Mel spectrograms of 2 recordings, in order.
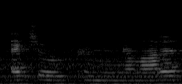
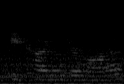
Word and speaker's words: Echinodermata: Its scientific name is Lespetarius hisactus, and its phylum is Echinocnermata. I know it's been said before, but apparently I'm losing. How do you say it? Echinodermata. Yeah, Echinodermata. You're I'm sorry. It's a D missing.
